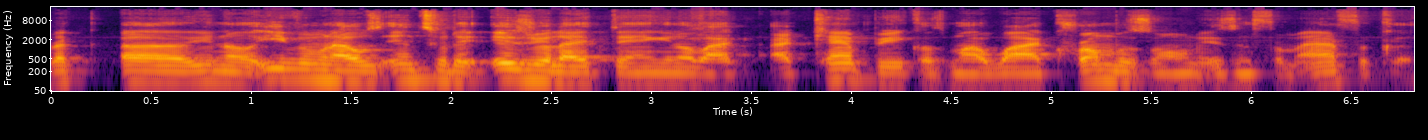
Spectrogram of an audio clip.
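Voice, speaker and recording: A man with an American accent speaks at a fairly slow pace in an unremarkable speaking voice. His pitch sits fairly low, with ordinary pitch variation. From US East Coast. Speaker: reaction commentator. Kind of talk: casual reaction commentary.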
